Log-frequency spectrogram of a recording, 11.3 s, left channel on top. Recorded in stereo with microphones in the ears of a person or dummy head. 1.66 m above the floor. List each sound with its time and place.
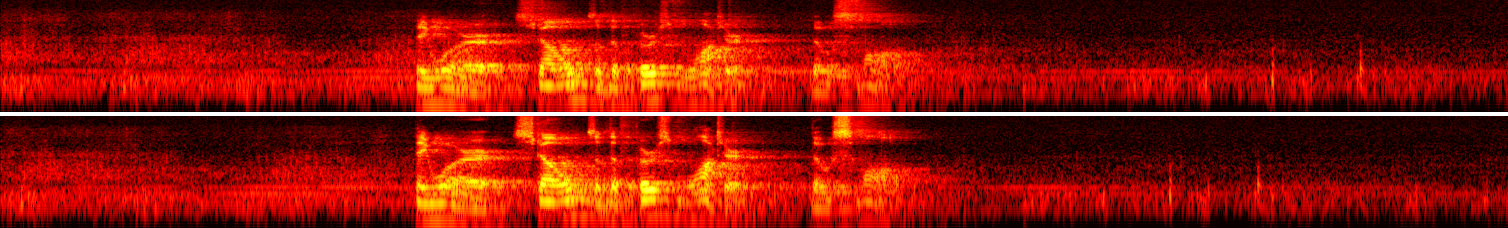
3.1 s a man speaking: 40° right (ahead or behind), 1.9 m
